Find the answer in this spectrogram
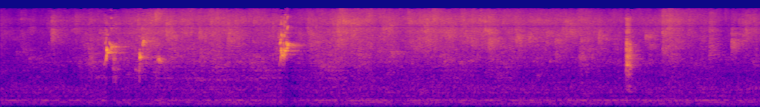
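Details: Pet budgerigar indoors, chattering while a cage stand is assembled: a few sharp, high chirps in two quick clusters, then one more after a pause, over a steady background hiss and a faint low hum.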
